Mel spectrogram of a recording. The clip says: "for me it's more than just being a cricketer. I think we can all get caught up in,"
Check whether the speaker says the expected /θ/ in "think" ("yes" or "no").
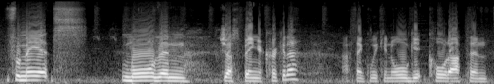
yes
